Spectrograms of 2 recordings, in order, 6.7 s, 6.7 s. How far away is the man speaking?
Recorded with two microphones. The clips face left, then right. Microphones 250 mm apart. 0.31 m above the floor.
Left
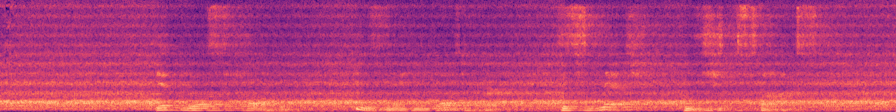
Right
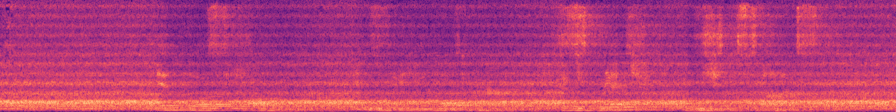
About 6 m.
